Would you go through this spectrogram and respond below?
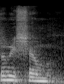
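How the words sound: It is said in the Argentine way. "Eles falam yo me chamo, muito provavelmente como um galego falaria"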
